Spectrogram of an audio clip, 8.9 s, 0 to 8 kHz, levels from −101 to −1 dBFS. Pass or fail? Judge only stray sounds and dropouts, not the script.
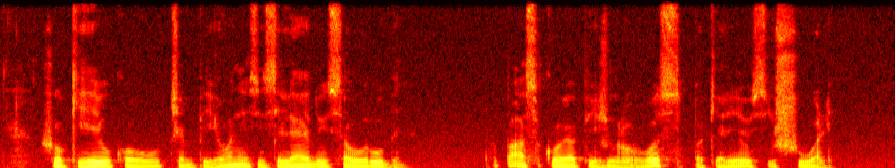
pass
